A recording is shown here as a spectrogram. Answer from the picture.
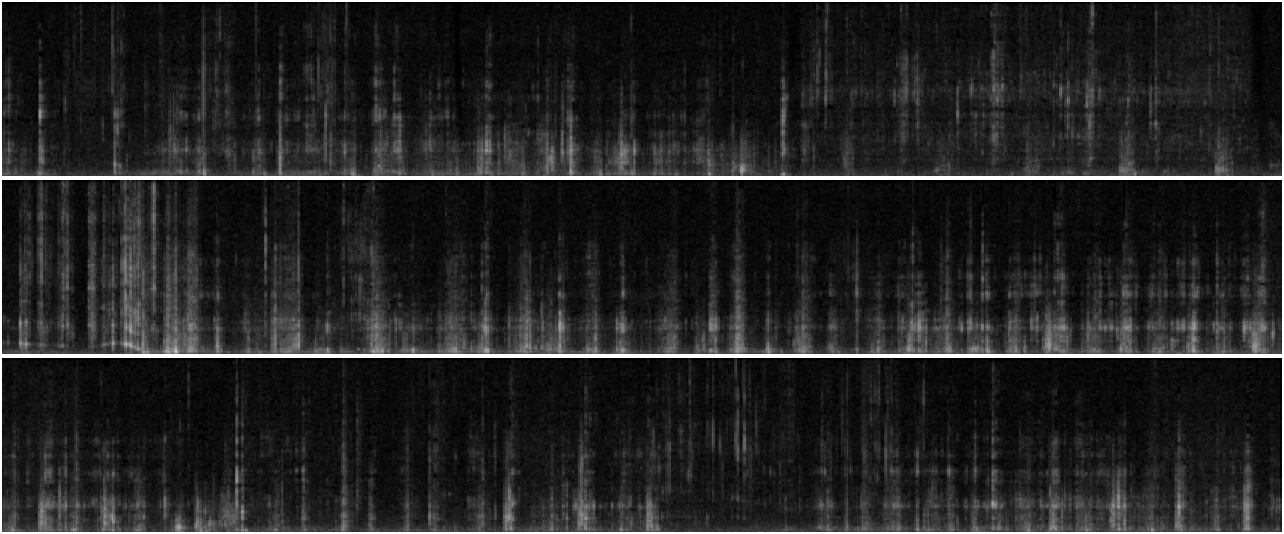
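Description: Close-miked chewing of a mouthful of rice and shumai: dense, rapid crisp crunching and clicking, loudest about twelve seconds in.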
